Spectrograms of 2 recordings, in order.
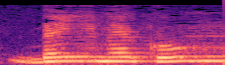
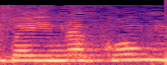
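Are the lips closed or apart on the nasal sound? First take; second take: apart; closed. First: The lips stay apart with a nasal hum. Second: The lips close fully on the nasal sound. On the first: The speaker calls it right. "خلي انفراق في الشفايف ولازم تغن" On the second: The speaker calls it wrong. "ما تضمش شفايفك، ما تقولش بينكم بمعروف"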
